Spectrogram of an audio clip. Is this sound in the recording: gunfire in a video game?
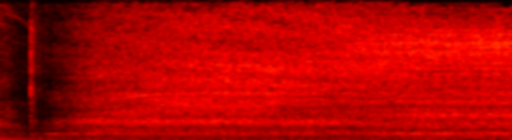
no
